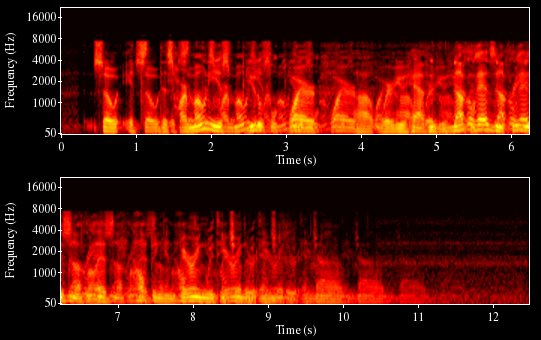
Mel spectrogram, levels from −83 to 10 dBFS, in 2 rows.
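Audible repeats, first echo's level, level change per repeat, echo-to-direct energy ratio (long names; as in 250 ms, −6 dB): 4, −6.5 dB, −9.5 dB, −6.0 dB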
